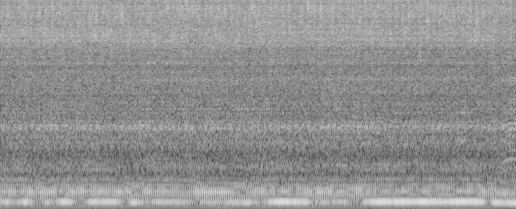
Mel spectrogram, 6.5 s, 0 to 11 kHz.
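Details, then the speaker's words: Arctic Cat 7000 snowmobile, Yamaha 1049cc triple, about 12,000 miles, cold start after valve adjustment (previously stalled after 5-6 seconds cold): low, fairly even idle holding about 1500 rpm without hunting or stalling; normal cold idle. "Good sign so far. It would have stalled by now. It's idling at 1500 RPM, right where it should be. Actually, the motor even has a different sound."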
